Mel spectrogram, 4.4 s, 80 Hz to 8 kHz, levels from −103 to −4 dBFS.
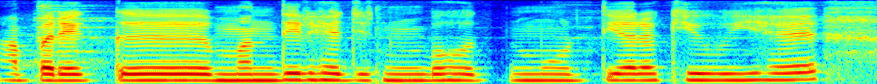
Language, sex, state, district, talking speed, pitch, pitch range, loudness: Hindi, female, Jharkhand, Palamu, 150 wpm, 220 Hz, 215-225 Hz, -17 LUFS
